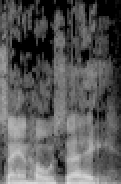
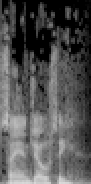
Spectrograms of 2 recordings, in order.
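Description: First: Jose begins with an H sound. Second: Jose begins with a J sound. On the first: This is how locals say it. The speaker calls it right. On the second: The speaker is not from the local area. The speaker calls it wrong.

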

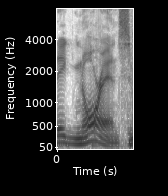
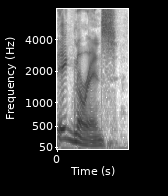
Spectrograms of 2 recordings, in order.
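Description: First: The middle syllable sounds like the word ignore. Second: The middle syllable is reduced as in ordinary ignorance. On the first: Choosing to ignore something. The speaker calls it right. "meaning, you know what, we're just going to ignore them" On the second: Lacking knowledge. The speaker calls it wrong. "Not ignorance"

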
